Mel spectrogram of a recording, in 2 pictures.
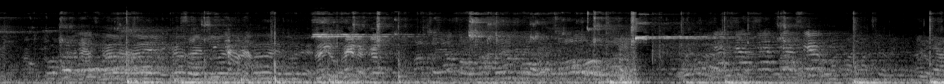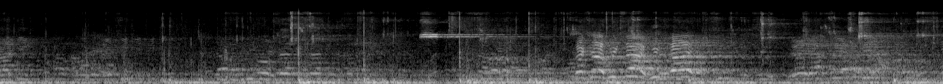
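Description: Young men shout and call out to each other across the court.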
